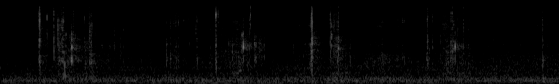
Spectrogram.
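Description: A solid blue Nivea soap bar held in the hand is carved with a box-cutter blade, curling off shavings. Quiet, crisp scraping and crunching strokes come in short bright bursts with little low end, each dying away almost at once.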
